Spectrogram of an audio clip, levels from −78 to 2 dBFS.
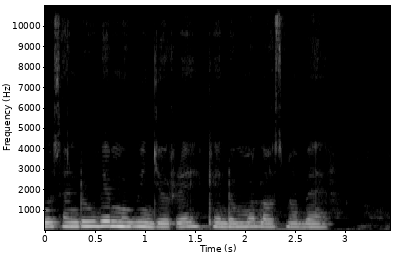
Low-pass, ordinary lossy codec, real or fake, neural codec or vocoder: none; none; real; none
